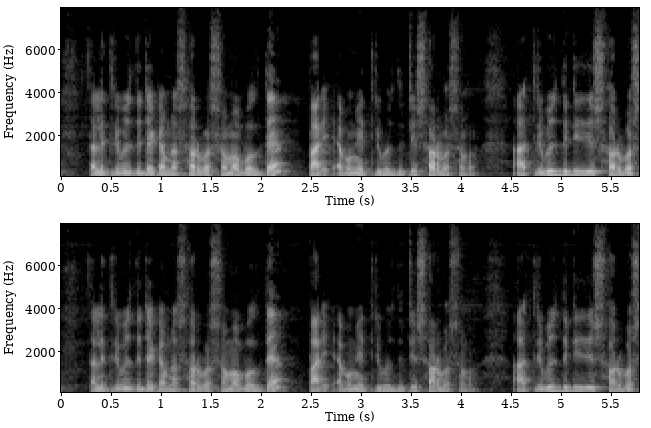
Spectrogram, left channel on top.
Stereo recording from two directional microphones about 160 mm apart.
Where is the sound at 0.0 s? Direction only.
45° left (ahead or behind).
